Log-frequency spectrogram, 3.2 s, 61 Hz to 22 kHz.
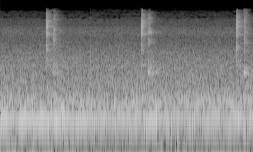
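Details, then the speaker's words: Suzuki evap smoke test for small-leak codes P0456/P0457, scan tool connected: smoke machine pump gives a steady low hum with a sharp click about every 1.2 seconds as it cycles on and off. The system is not holding pressure; a leak is somewhere. "you see it wants to throw and smoke but there's a leak somewhere okay you see what it's doing click click it stops listen to it"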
